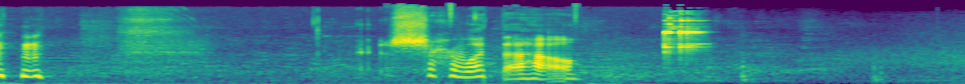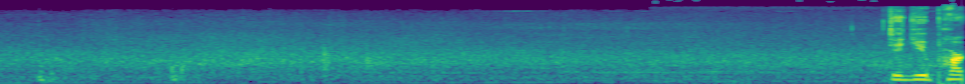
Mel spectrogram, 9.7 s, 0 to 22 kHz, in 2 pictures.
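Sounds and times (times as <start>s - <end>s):
speech: 0.0s - 0.4s, 2.0s - 3.1s, 9.3s - 9.6s
glasses clinking in a toast: 3.4s - 3.6s.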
